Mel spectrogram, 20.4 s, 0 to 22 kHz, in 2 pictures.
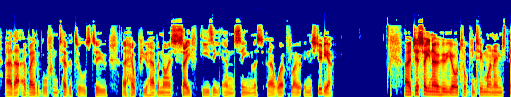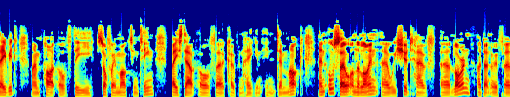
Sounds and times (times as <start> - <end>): Speech: 0.0 - 6.7, 7.8 - 20.4.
